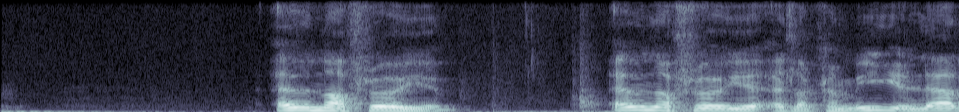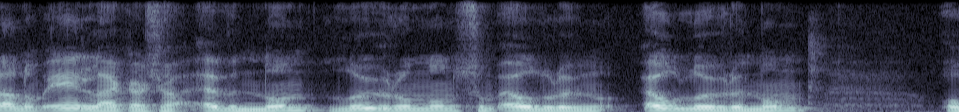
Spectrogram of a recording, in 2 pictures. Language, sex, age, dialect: Faroese, male, 36-60, Vágar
